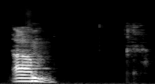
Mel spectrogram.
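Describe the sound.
A man clears his throat with a short, voiced rasp up close, followed by a few soft mouth clicks and faint breathy noises.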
